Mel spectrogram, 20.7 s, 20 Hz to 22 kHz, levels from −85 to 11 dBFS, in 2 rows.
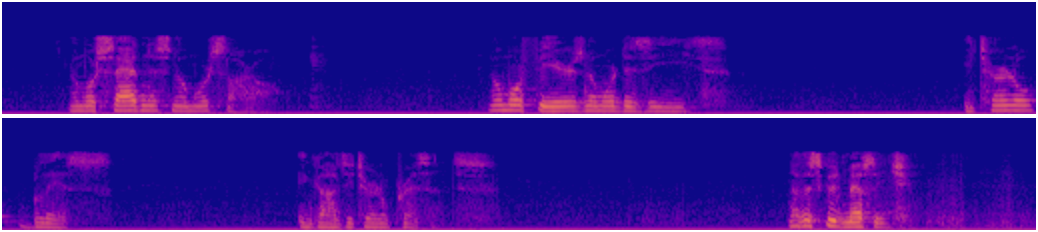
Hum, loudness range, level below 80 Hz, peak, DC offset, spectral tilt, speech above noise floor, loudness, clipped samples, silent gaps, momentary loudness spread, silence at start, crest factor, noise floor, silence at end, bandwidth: none; 14 LU; -54 dBFS; -14 dBFS; under 0.1%; -4.5 dB/octave; 21 dB; -35 LUFS; under 0.1%; none; 26 LU; 0 s; 22 dB; -56 dBFS; 0 s; 6.2 kHz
